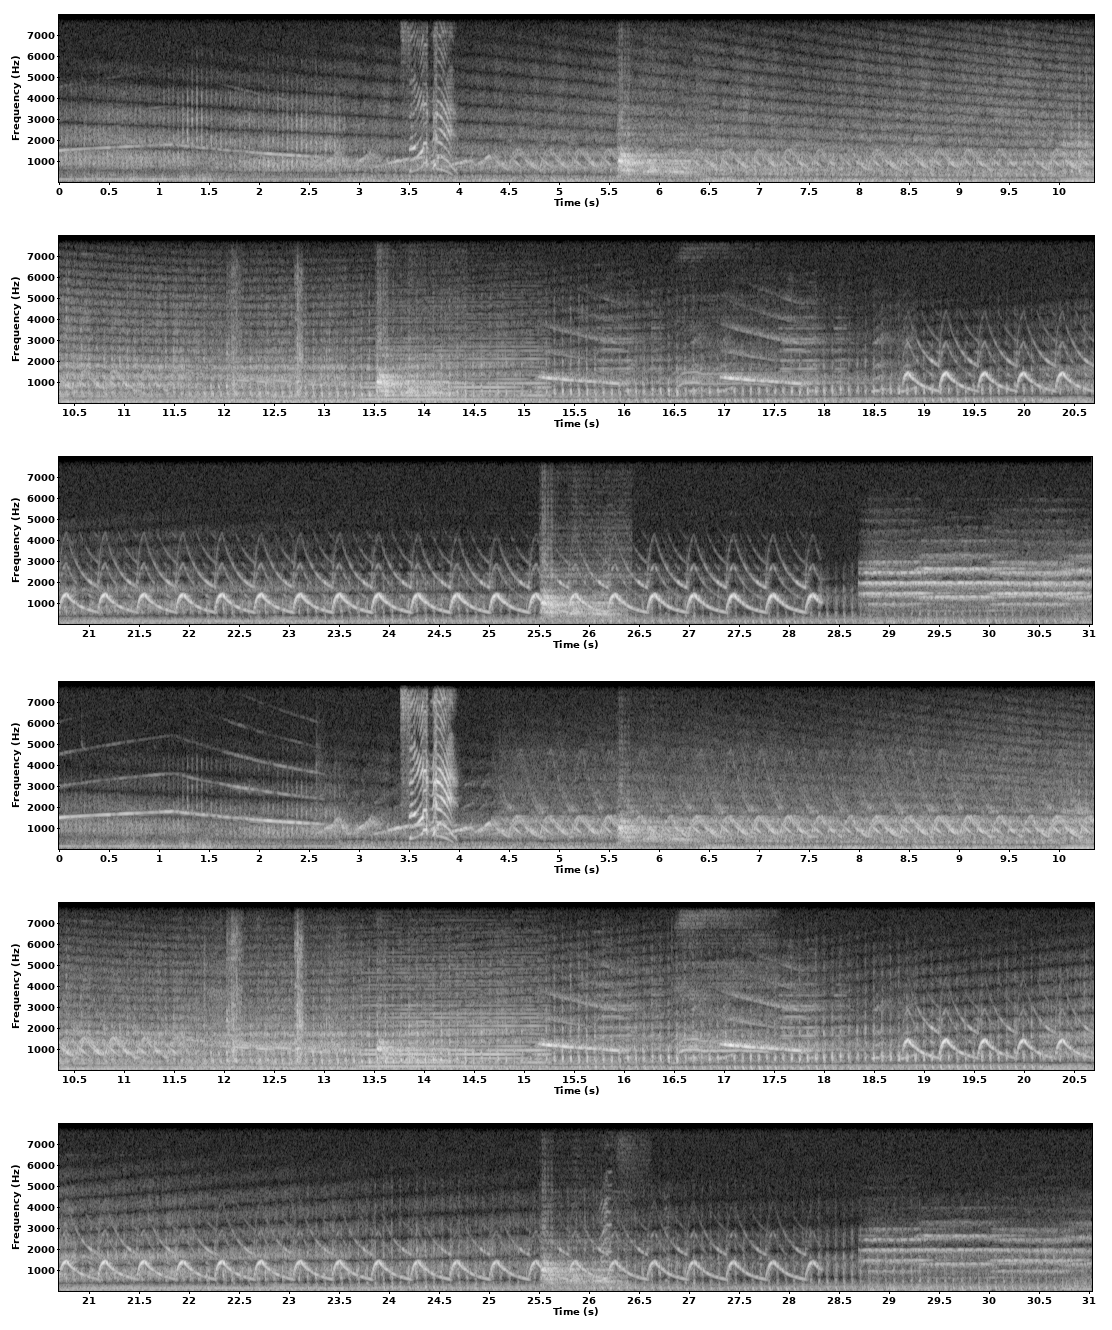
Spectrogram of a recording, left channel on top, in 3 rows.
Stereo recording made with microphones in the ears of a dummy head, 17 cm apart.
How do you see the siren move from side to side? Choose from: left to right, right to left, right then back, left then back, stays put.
right to left.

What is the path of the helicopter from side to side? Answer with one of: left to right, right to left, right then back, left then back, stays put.
left to right.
